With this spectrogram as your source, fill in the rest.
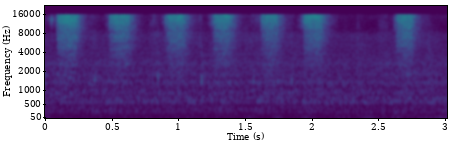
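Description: A rose setting spray made from roses grown in the south of France is pumped in about eight quick, evenly spaced hissing bursts. Each bursting hiss is close and fairly soft, and nothing else is heard.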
